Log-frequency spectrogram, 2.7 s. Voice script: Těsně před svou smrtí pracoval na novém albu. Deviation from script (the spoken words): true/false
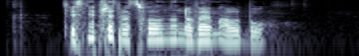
true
